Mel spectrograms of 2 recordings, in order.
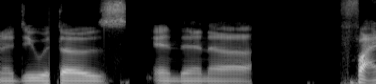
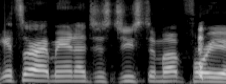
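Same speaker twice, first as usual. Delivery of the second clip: cocky reassurance; 8 semitones higher than usual. Retold or imitated. Narrator reassures player in story.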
